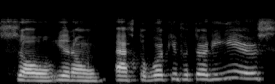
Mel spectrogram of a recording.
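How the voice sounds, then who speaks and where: A woman with an ordinary speaking voice and a fairly high pitch talks at a fairly slow pace with ordinary pitch variation. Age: 60s. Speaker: pediatric nurse, prospective client. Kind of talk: casual chat.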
